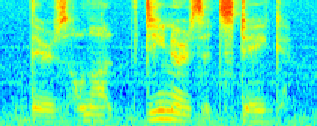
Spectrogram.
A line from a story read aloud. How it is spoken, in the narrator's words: she muttered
